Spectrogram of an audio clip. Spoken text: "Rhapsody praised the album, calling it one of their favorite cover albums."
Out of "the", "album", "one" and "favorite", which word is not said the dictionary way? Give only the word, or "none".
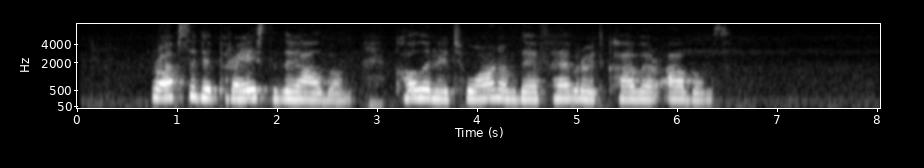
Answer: none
